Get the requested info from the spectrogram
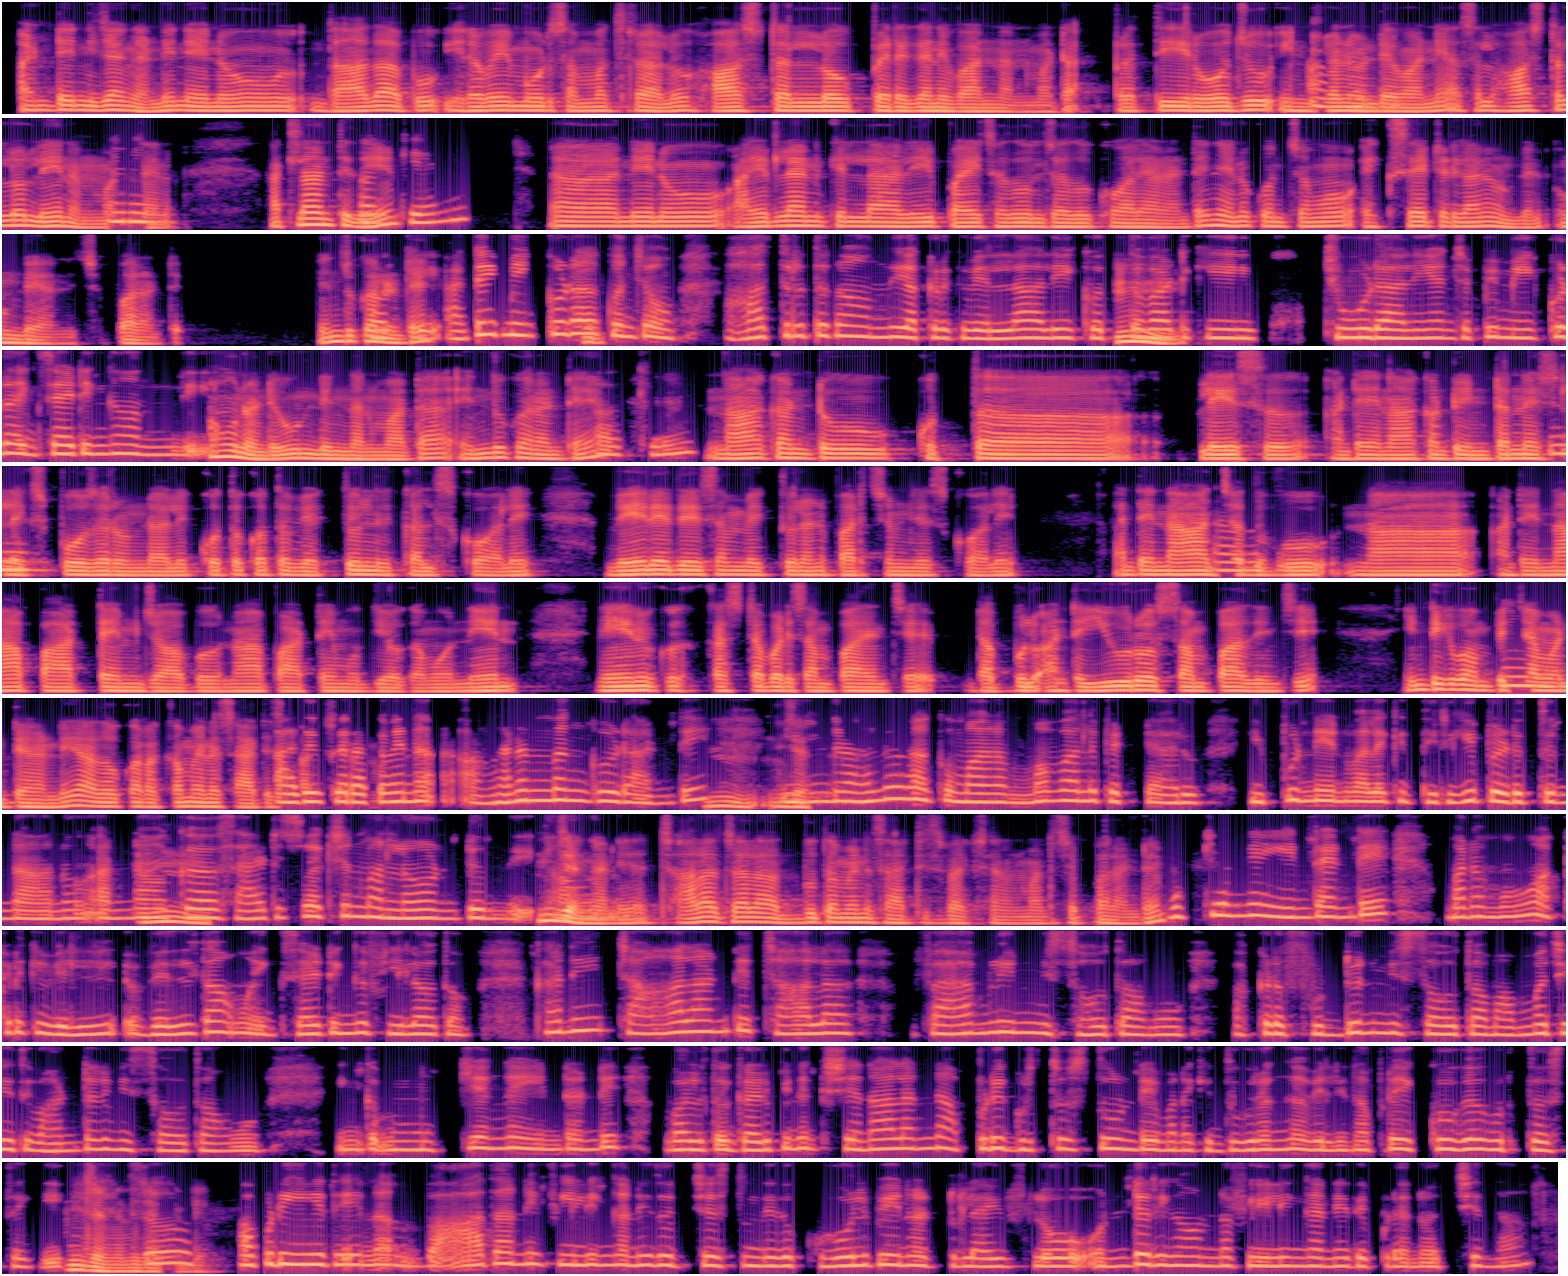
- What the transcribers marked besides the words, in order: in English: "హాస్టల్‍లో"; in English: "హాస్టల్‌లో"; in English: "ఎక్సైటెడ్‍గానే"; in English: "ఎక్సైటింగ్‌గా"; in English: "ఇంటర్నేషనల్ ఎక్స్పోజర్"; in English: "యూరోస్"; in English: "సా‌టిస్ఫ్యాక్షన్"; in English: "సాటిస్ఫ్యాక్షన్"; in English: "సాటిస్ఫ్యాక్షన్"; in English: "ఎక్సైటింగ్‍గా ఫీల్"; in English: "ఫ్యామిలీని మిస్"; in English: "మిస్"; in English: "మిస్"; in English: "సో"; in English: "ఫీలింగ్"; in English: "లైఫ్‌లో"; in English: "ఫీలింగ్"
- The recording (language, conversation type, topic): Telugu, podcast, వలస వెళ్లినప్పుడు మీరు ఏదైనా కోల్పోయినట్టుగా అనిపించిందా?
